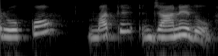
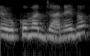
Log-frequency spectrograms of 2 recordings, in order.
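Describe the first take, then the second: First: Slow "रोको", break, then "मत", then "जाने दो"; drawn-out "रोको मत" with breaks, "जाने दो" falling at the end; comma pause. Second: Said in the usual way. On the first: Shown as a demonstration. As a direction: set "रोको" and "मत" apart with clear pauses before "जाने दो". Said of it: "अगर आप रोको के दरमियान". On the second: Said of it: "coma लगा देते हो".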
